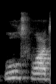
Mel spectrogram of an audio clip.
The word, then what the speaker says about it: Ooltewah: Applebrook is located in Ooltewah, Tennessee, which is just north of Chattanooga, which is easier to say.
